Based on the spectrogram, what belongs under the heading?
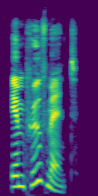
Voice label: "IMPROVEMENT", english; 3000 words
